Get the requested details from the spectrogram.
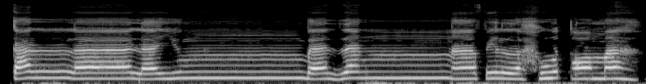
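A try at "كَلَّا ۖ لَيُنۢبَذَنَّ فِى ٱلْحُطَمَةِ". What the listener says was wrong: Sip, bagus.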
